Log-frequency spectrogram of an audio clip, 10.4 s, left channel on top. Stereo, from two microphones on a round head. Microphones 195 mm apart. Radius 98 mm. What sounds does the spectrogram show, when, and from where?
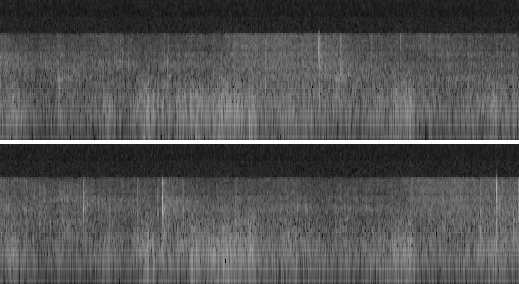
Only background noise.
